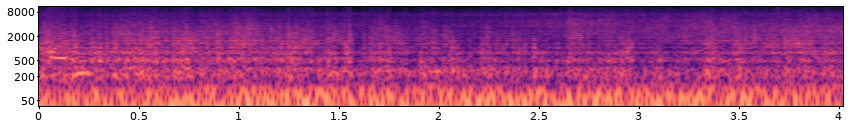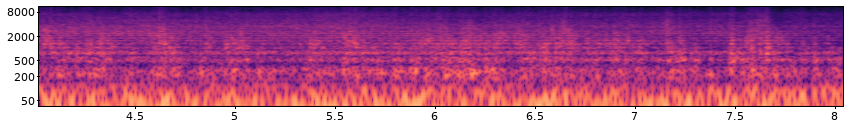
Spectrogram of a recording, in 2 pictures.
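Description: Royal Enfield Himalayan's single-cylinder engine running steadily at cruising speed, with wind rumbling on the microphone.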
